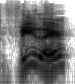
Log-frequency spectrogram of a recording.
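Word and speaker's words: Wille: They're now with Vile. Gotta get the weird German pronunciation that they use in there.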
